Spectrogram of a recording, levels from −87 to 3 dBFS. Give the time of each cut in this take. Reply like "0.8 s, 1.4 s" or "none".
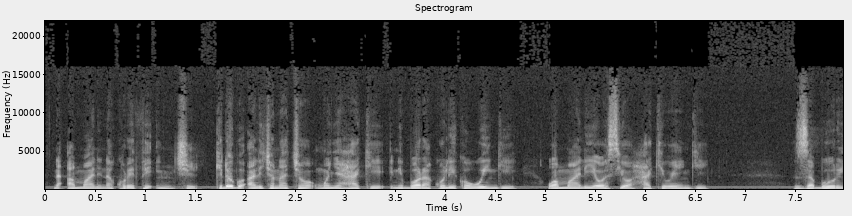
1.6 s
